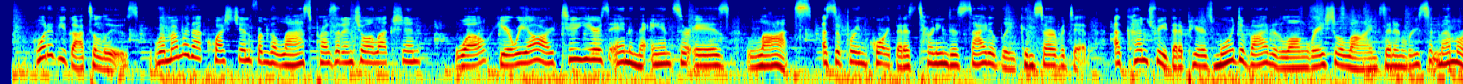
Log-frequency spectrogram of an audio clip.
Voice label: FEMALE SPOT; GOTV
